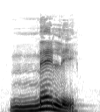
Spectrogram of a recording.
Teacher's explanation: Mêler, okay, remember, accent circonflexe here on the top of E, and it will give you the sound E, really open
